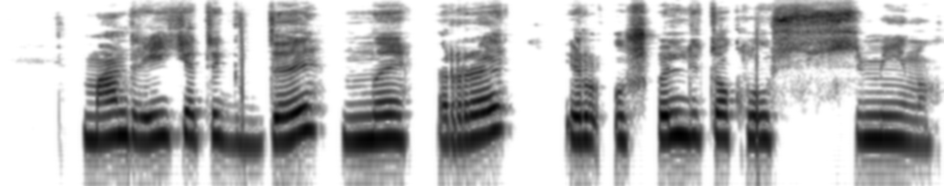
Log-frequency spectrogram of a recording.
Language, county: Lithuanian, Kaunas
